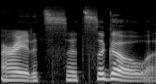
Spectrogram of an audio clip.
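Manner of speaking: put-on Italian accent. At the end of a podcast episode, a host speaks in an Italian accent. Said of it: "Nice Italian accent".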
